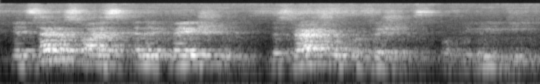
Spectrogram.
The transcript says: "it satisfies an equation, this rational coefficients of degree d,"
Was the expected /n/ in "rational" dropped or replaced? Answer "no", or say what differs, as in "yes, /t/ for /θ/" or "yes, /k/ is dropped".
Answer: yes, /n/ is dropped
